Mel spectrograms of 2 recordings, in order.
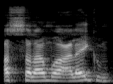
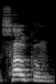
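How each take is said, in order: First: The greeting is said fully with every syllable. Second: The greeting is slurred into a short clipped form. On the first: The greeting is given properly and respectfully. The speaker calls it right. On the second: The greeting is given carelessly, without effort. The speaker calls it wrong.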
